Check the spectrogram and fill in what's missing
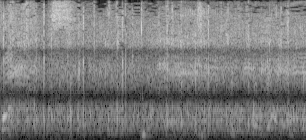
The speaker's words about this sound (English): That's a very long round of applause. We got a big audience in here, you know what I'm saying?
